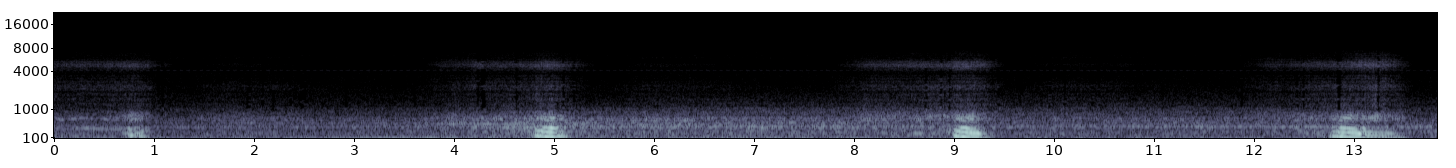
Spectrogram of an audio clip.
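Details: Adult woman (mom) snoring in deep REM sleep with lights on, with deep breathing: deep, low rumbling snores with each in-breath, about 14 breaths a minute, over steady room hum.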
